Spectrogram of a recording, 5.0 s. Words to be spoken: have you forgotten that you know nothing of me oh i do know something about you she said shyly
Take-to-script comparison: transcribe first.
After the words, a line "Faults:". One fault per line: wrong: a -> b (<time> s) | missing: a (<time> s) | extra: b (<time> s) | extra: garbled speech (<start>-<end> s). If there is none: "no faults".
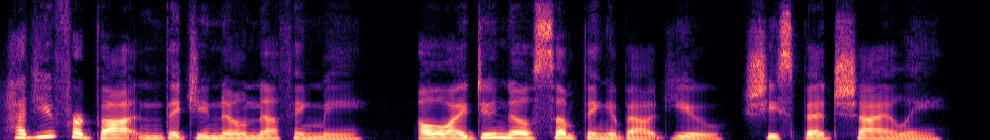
have you forgotten that you know nothing me oh i do know something about you she sped shyly
Faults:
missing: of (1.6 s)
wrong: said -> sped (3.9 s)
